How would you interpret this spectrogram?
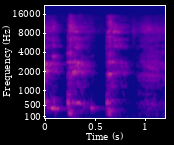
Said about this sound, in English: I'm not trying to cough up a fucking lung this morning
